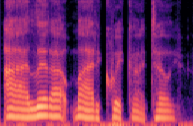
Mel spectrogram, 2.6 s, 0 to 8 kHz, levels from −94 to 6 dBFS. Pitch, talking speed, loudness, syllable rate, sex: 140 Hz, 185 wpm, -16 LUFS, 4.0 syllables/s, male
